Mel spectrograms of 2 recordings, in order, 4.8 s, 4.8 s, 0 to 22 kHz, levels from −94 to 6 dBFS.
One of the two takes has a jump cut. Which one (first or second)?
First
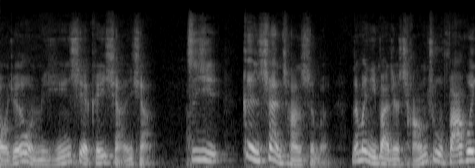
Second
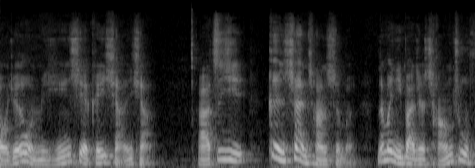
first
